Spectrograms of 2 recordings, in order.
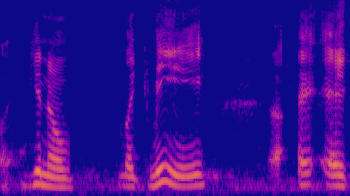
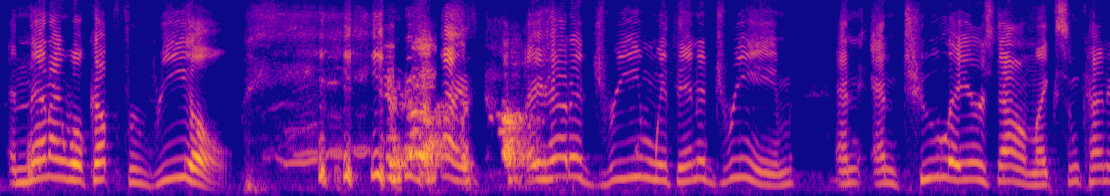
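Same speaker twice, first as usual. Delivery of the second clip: excited; 7 semitones higher, 7 dB louder than usual. Real, not acted. Excited punchline, laughing.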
